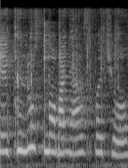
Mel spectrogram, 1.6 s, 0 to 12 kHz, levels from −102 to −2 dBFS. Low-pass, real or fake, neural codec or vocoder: 9.9 kHz; fake; vocoder, 22.05 kHz, 80 mel bands, Vocos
